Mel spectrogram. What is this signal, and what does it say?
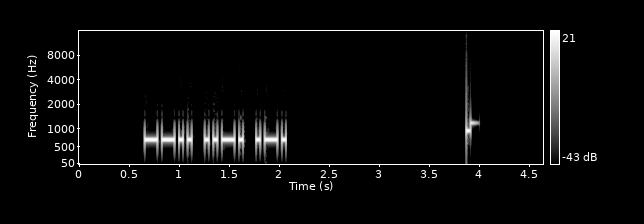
Morse code, heard as a keyed tone, about 28 wpm, 700 Hz. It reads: ZFR
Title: USA Call Sign Postfixes - 3 Letters 28wpm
